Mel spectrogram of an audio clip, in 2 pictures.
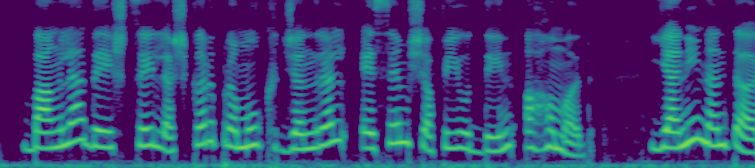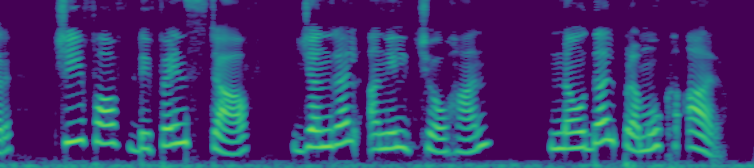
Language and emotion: Marathi, neutral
